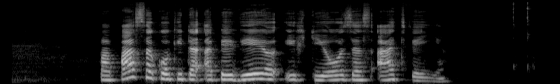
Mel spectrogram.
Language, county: Lithuanian, Vilnius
